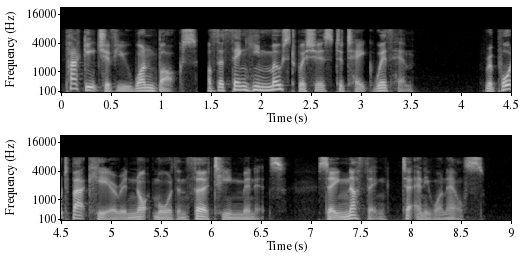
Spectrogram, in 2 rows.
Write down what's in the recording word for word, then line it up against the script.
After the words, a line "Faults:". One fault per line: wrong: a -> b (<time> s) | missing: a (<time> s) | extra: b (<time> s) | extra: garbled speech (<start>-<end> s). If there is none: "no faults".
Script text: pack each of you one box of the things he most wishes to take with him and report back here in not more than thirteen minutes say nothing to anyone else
pack each of you one box of the thing he most wishes to take with him report back here in not more than thirteen minutes say nothing to anyone else
Faults:
wrong: things -> thing (1.6 s)
missing: and (3.5 s)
